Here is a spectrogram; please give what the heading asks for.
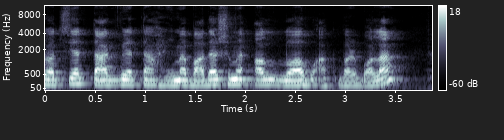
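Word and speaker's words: الله أكبر: হু আল্লাহু হামজা কাফ জবর আক এখানে হামজা উচ্চারণ হবে আক বা জবর বা র পেশ রু আল্লাহু আকবারু যদি আমি এখন ওয়াক্কফ ধরি তাহলে র টা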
